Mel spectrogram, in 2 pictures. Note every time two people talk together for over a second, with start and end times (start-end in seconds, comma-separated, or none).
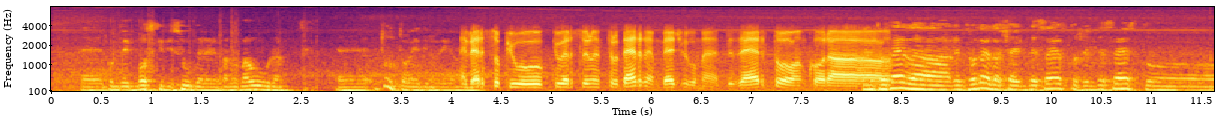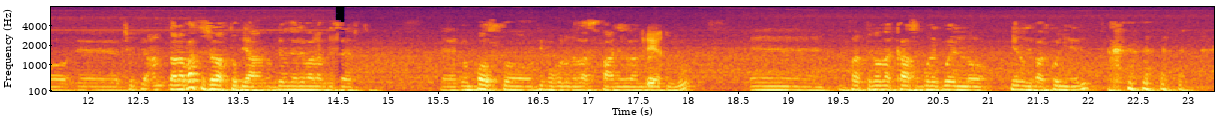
none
